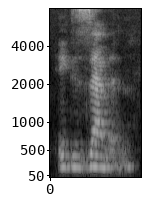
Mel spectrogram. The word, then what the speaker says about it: examine: into two with X and mine alright it's examine looking at word number three and you have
